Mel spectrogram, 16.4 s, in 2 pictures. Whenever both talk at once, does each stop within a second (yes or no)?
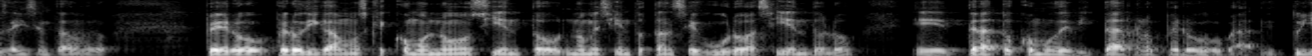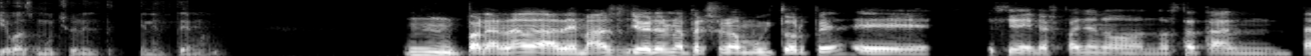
yes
